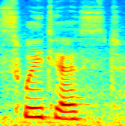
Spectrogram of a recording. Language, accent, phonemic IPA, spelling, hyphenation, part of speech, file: English, US, /ˈswiːtəst/, sweetest, sweet‧est, adjective, En-us-sweetest.ogg
- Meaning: superlative form of sweet: most sweet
